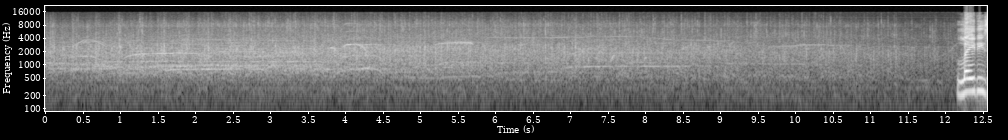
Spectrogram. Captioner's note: applause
